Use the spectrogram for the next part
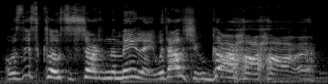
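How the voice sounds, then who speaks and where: Boisterous game arena announcer played by a woman, male showman, theatrical patter, bright forceful delivery. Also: high voice, animated, fairly quick, faint music behind. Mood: gruff, jovial. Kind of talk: video game dialogue read aloud in character.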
